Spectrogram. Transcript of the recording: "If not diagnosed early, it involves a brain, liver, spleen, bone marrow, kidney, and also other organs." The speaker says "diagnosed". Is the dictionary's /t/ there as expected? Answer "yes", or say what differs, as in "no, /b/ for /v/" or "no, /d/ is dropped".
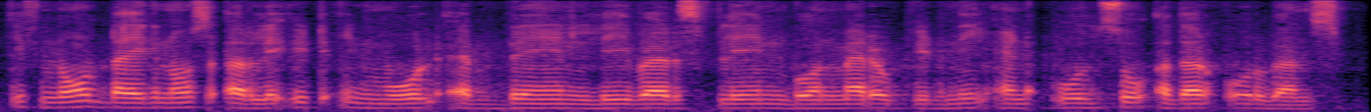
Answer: no, /t/ is dropped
